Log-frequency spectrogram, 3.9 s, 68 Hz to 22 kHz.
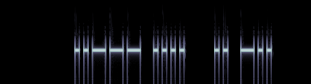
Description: Morse code, heard as a keyed tone, about 22 wpm, 700 Hz. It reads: 2H ID
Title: Winter Field Day Exchanges 22wpm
